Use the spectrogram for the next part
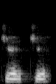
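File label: "jeje", Nigerian Pidgin, male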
